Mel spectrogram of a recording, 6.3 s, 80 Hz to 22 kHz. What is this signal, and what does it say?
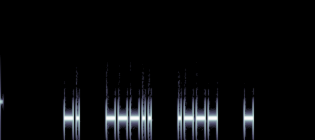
Morse code, heard as a keyed tone, about 20 wpm, spaced as for 11 wpm, 700 Hz. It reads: N8JT
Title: USA Call Signs - 3x Character Spacing - 20wpm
